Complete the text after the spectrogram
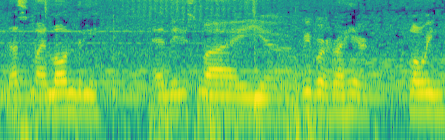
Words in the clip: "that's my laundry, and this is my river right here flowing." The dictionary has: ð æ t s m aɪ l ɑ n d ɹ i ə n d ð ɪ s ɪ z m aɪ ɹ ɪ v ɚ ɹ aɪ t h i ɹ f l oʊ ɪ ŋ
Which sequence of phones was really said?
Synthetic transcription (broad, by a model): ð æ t s m aɪ l ɑ n d ɹ i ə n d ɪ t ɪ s m aɪ w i w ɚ ɹ aɪ t h i ɹ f l oʊ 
